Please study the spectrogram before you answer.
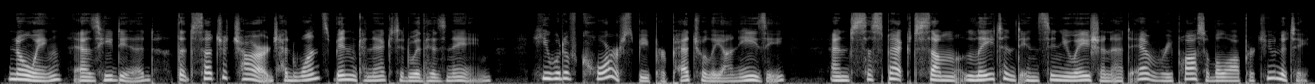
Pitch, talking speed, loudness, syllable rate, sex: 200 Hz, 140 wpm, -18 LUFS, 4.5 syllables/s, female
